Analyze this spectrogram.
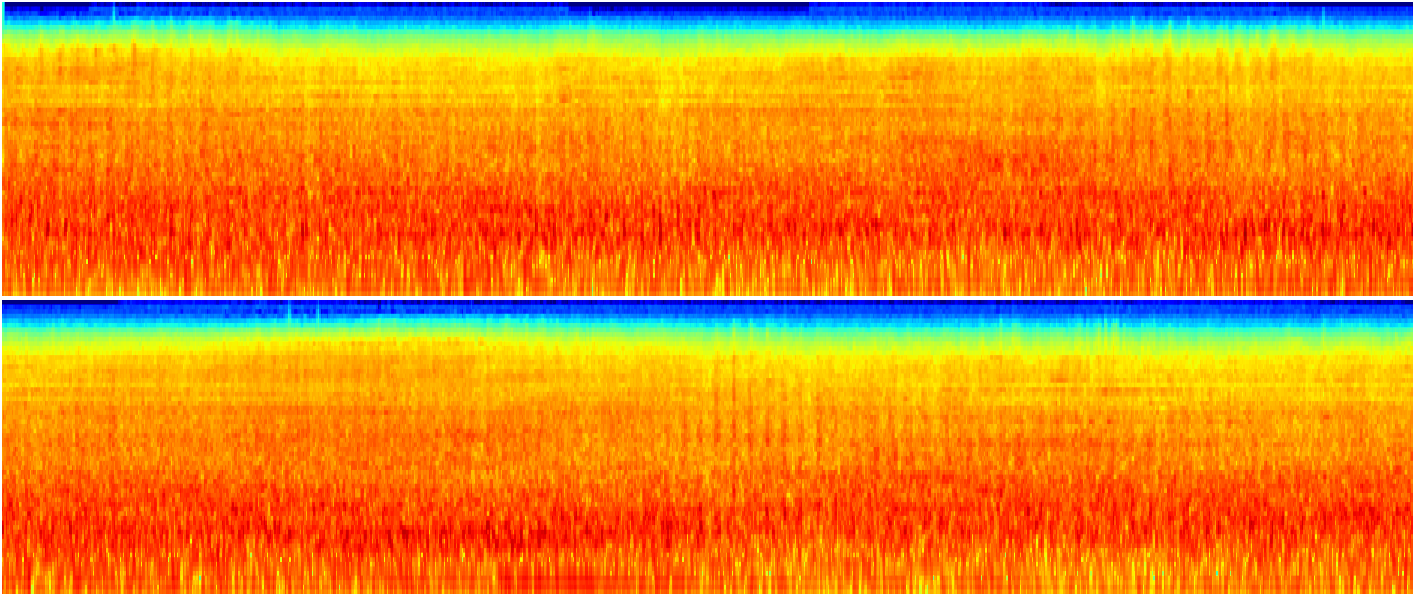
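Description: Freight cars of a long mixed freight train (covered hoppers, boxcars, gondolas) rolling past at speed: a loud, steady noise of steel wheels on the rails, laced with quick wheel clicks.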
